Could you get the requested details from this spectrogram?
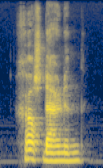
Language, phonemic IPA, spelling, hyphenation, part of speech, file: Dutch, /ˈɣrɑsˌdœy̯.nə(n)/, grasduinen, gras‧dui‧nen, verb, Nl-grasduinen.ogg
- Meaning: to do something with relish [with in], to enjoy working [with in ‘on’]; in particular: 1. to enjoy searching 2. to dabble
